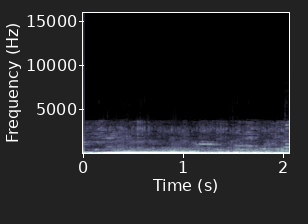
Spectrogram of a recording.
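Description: Loud, steady low rumble of a bus engine and running gear, picked up inside the bus near the driver's seat while it drives with the front door open.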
